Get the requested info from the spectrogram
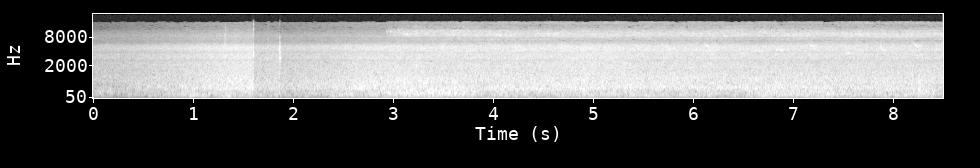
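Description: Steady rushing wind noise on the microphone of a camera riding on a moving e-bike, building over the first couple of seconds and then holding level, with two faint clicks about two seconds in.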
